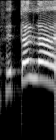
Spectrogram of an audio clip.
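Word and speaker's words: बेताल: 그래서 힌디는 보통 이 아로 끝나는 산스크리트어에서 마지막 아 발음을 빼주는 발음을 하기 때문에 이 벳달라라고 하는 이 단어도 벳달이라고 부르게 되죠.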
